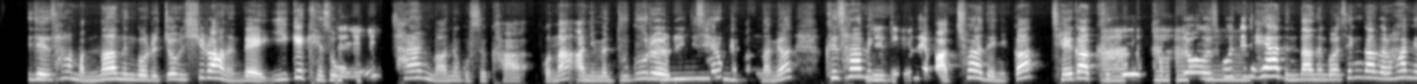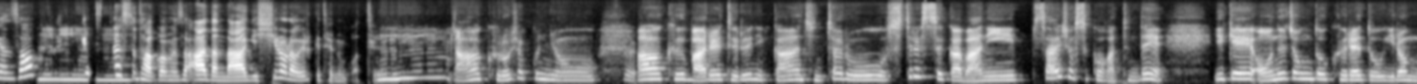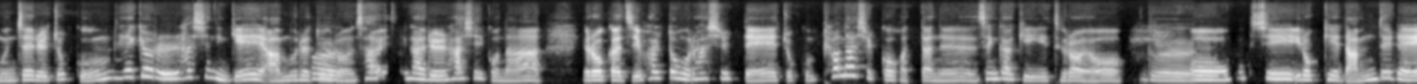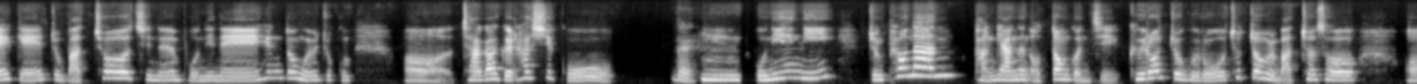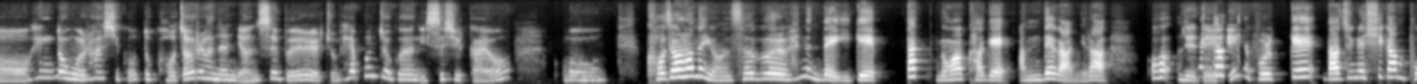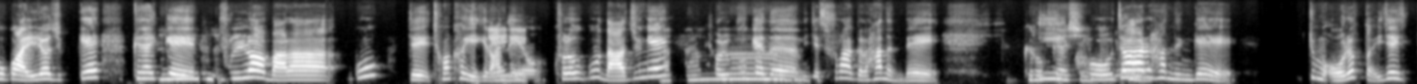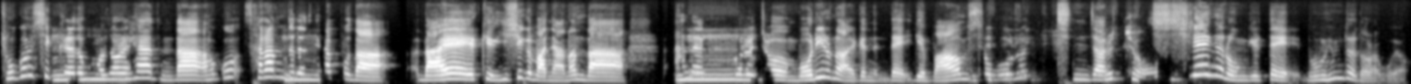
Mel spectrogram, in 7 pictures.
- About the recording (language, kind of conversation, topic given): Korean, advice, 감정 소진 없이 원치 않는 조언을 정중히 거절하려면 어떻게 말해야 할까요?
- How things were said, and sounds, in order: other background noise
